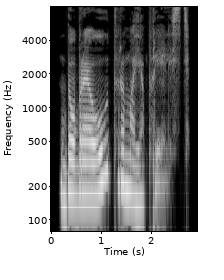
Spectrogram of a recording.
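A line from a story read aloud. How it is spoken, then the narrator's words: Ingratiating whisper. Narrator (Russian): вкрадчиво прошептал он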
